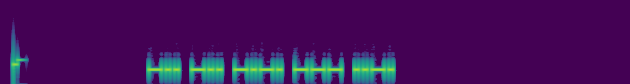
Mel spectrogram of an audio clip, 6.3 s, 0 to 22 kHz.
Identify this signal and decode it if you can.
Morse code, heard as a keyed tone, about 28 wpm, 700 Hz. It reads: DDCOF
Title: Code Groups - 5 Letters - 28wpm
